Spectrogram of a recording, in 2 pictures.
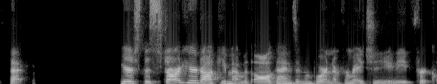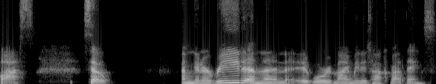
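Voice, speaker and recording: At a fairly quick pace broken by long, frequent pauses, a woman speaks in a bright, sharp tone with ordinary pitch variation. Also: medium pitch for a woman. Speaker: college instructor. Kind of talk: lecture. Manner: fast.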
